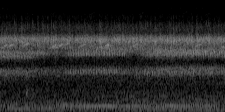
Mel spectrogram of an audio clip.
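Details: Tree frogs calling at night in a swamp in the backwoods of North Carolina: a dense, unbroken chorus of high trilling voices with a lower, steady buzzing band beneath, many callers overlapping with no pauses.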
